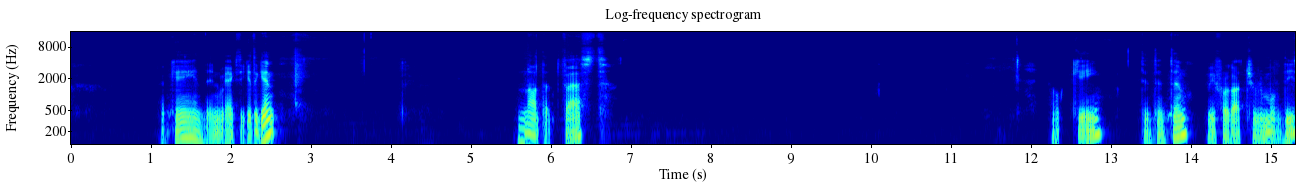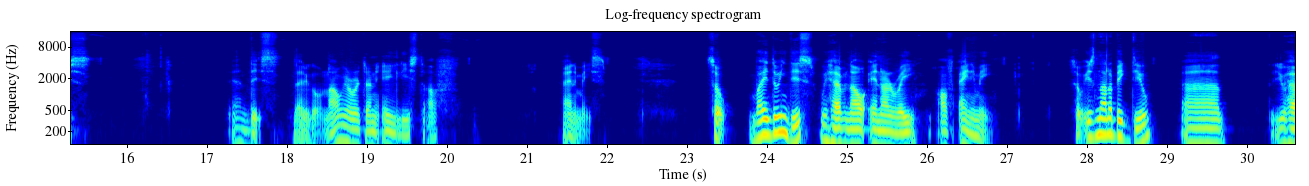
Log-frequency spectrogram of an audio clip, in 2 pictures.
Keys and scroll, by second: 6.5 ctrl+r, 15.1 super+x, 19.1 super+x, 20.1 ctrl+r.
